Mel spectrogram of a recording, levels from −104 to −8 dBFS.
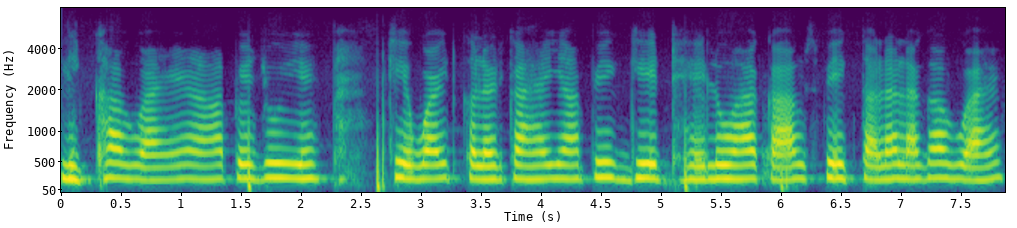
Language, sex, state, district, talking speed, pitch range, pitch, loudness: Hindi, female, Jharkhand, Jamtara, 185 wpm, 220-235 Hz, 225 Hz, -14 LUFS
